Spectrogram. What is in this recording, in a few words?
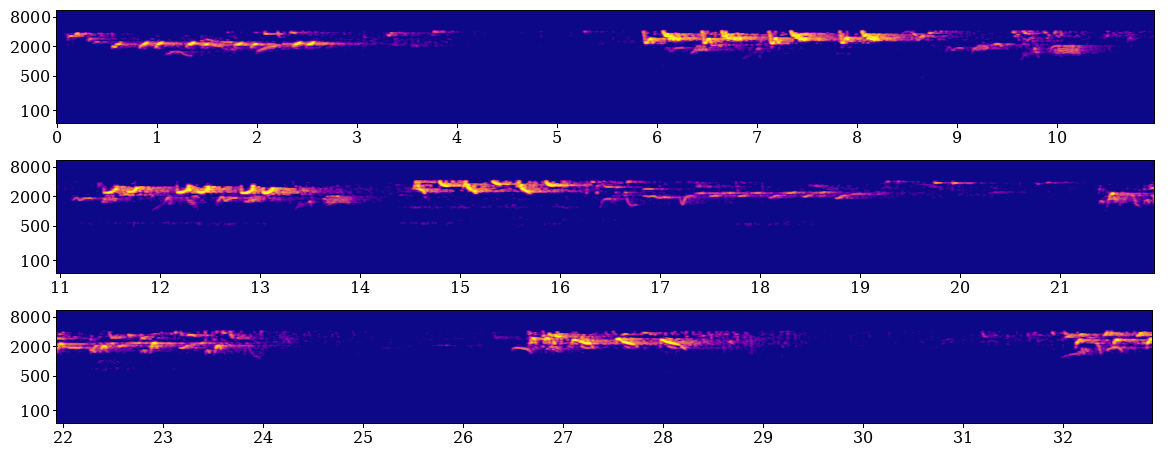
Bird song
